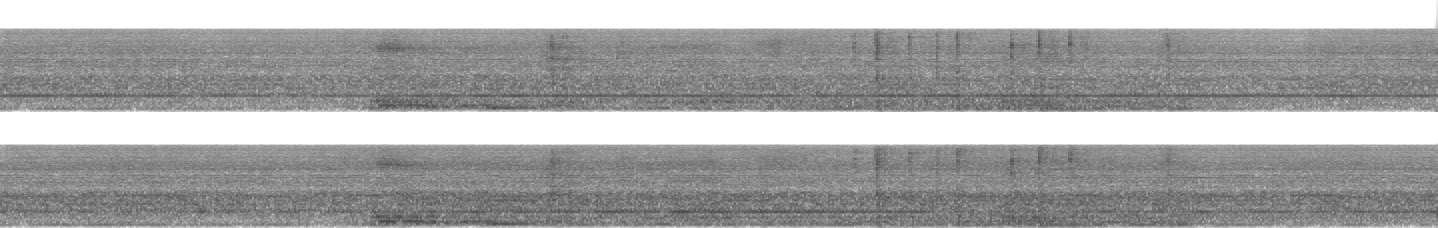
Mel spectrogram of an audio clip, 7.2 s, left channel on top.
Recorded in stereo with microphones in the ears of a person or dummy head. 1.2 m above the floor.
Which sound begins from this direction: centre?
Typing on a keyboard, at 1.7 s.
